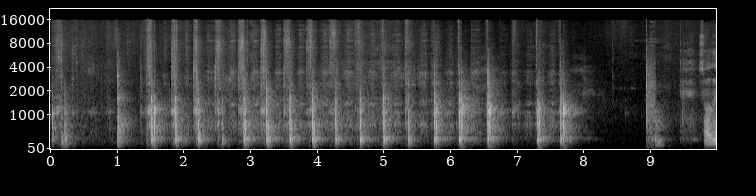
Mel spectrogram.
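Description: Chef's knife mincing garlic cloves on a wooden cutting board: a quick, even run of blade strikes, about three or four a second, that stops with a short silent gap near the end before a few more strokes.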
